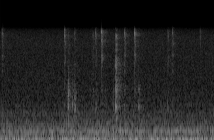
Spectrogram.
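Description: About half a dozen light, irregular clicks of computer mouse buttons as the view of a CAD model is turned, over a faint steady low hum.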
